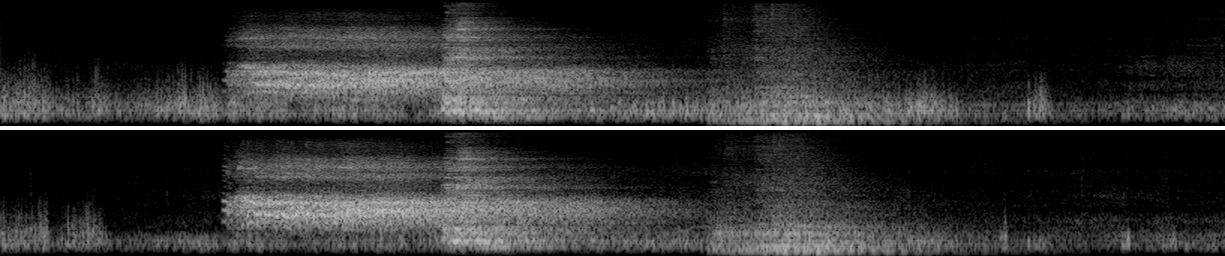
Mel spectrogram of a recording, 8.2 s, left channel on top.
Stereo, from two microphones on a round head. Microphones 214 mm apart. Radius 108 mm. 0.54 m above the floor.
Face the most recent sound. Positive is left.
turn(degrees=60)  # may be behind; listen again after turning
